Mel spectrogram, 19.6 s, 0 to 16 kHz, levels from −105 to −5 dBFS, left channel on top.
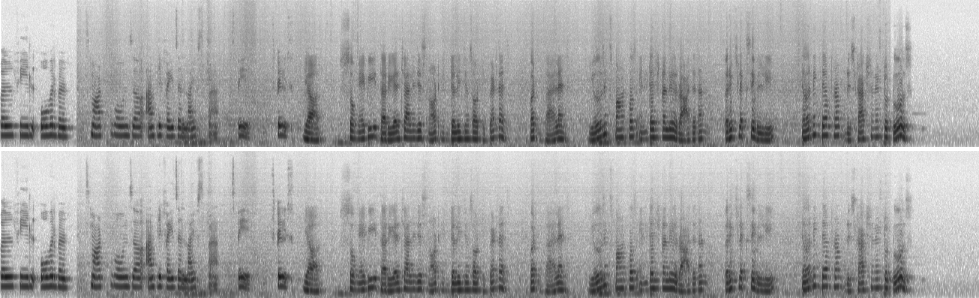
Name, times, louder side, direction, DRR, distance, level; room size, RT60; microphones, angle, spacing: voice 1, 0.0-1.4 1.8-4.4 4.7-5.0 5.5-5.9, right 2 dB, 5° right, 0.3 m, -26 dB
sound 1, 1.5-17.8, left 2 dB, 45° left, 1.3 m, -44 dB
voice 2, 6.1-6.5 6.8-10.1 10.6-11.4 11.8-14.2 14.5-15.5 16.0-18.2, left 2 dB, 30° left, 0.7 m, -27 dB
8.6 x 4.4 x 4.3 m
head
